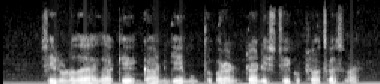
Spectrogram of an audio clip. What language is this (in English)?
Bangla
